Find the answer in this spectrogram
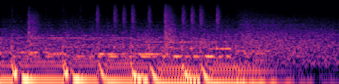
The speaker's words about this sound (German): Tatsächlich ist der eben noch zugefrorene Fluss zu einem reißenden Strom geworden. Auf den Wellen tanzen entwurzelte Baumstämme.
